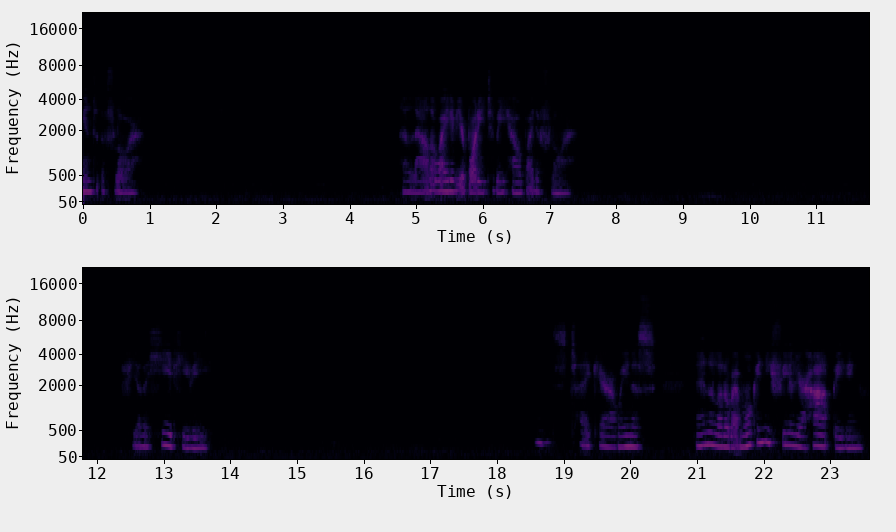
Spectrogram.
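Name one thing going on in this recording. A woman speaks calmly and slowly nearby, with pauses.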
